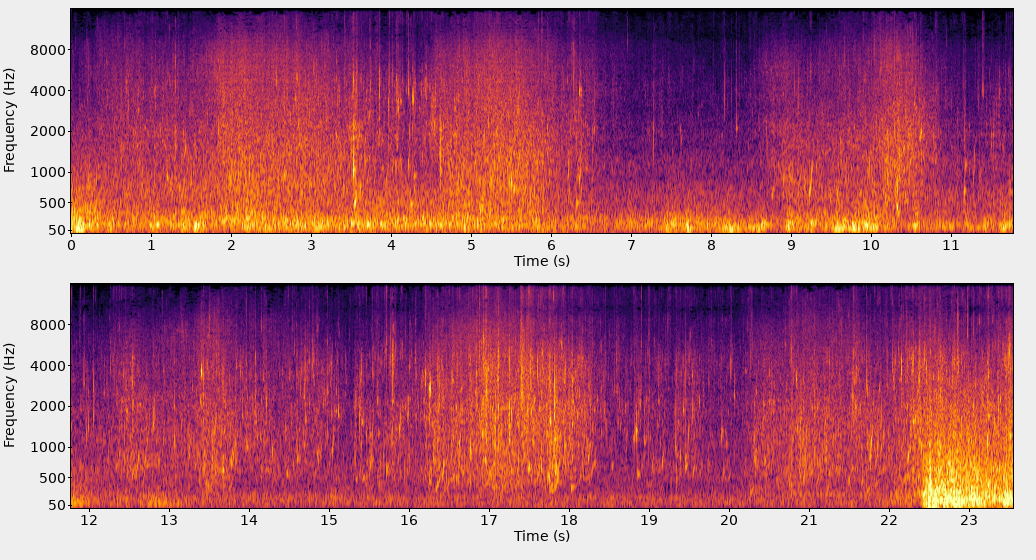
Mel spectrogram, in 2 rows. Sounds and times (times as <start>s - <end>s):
Waves, surf: 0.0s - 23.5s.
